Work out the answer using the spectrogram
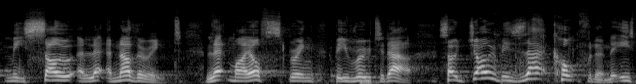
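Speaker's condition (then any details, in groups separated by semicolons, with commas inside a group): No condition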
